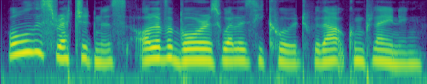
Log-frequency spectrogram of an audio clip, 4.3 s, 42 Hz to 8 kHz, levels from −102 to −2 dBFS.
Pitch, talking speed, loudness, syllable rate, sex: 190 Hz, 170 wpm, -15 LUFS, 4.7 syllables/s, female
